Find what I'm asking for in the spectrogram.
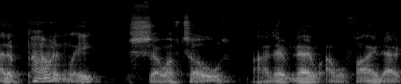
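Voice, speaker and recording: A man's voice swings very widely in pitch and carries vocal fry. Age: 60s. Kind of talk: casual talk to camera. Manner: hesitant, conversational.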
